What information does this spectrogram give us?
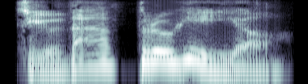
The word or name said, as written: ciudad trujillo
